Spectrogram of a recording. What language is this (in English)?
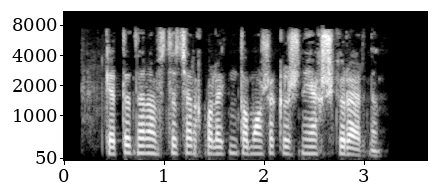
Uzbek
